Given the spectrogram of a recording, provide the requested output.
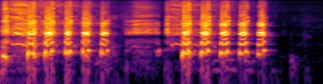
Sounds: Laughter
